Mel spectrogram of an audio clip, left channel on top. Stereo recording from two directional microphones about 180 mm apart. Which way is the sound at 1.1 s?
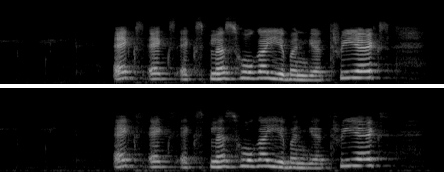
30° left (ahead or behind).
